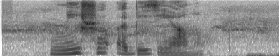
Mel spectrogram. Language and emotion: Russian, neutral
